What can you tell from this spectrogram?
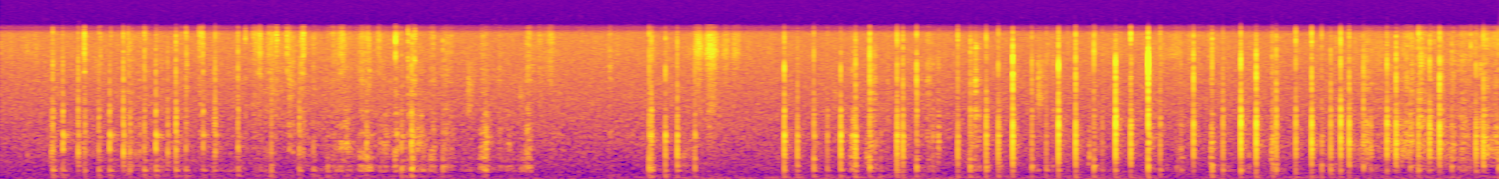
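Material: Cardboard.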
